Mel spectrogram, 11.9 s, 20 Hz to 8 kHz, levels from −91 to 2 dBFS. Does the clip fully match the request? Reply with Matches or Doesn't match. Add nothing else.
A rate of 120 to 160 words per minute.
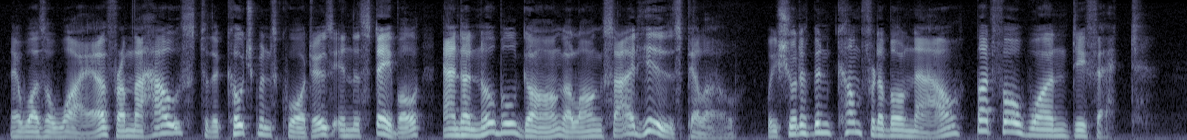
Matches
